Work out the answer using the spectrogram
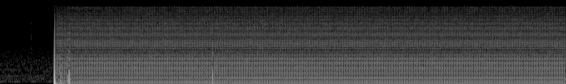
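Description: Quiet background jumps after half a second to a steady low electrical buzz with a stack of tones, pointing to charger interference. Cause suspected, not confirmed.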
